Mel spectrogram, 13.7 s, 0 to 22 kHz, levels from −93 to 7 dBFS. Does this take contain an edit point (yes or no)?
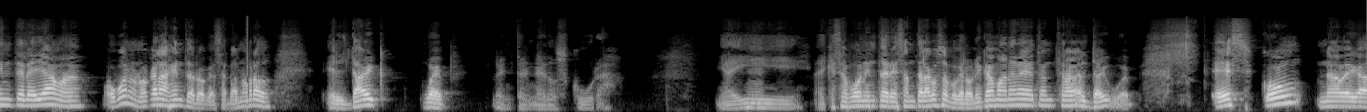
yes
